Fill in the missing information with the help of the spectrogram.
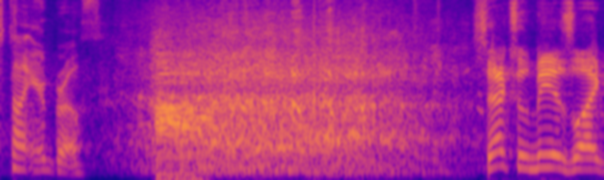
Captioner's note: buzzer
